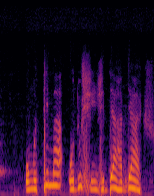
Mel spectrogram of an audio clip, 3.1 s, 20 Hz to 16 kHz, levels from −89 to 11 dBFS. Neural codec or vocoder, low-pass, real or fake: vocoder, 48 kHz, 128 mel bands, Vocos; 14.4 kHz; fake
